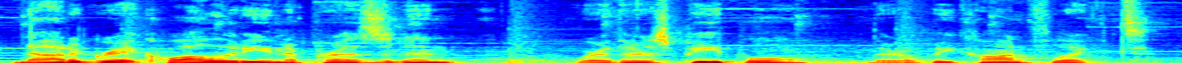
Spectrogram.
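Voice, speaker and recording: An actor playing a gentle, self-deprecating young male club president in a visual novel audio drama, soft-spoken and encouraging. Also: a little high, fairly quick, faint music behind, close to an everyday voice. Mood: quiet, rueful.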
